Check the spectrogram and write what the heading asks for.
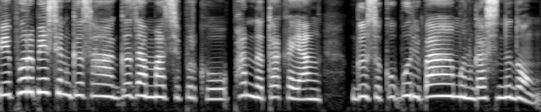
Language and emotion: Bodo, fearful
